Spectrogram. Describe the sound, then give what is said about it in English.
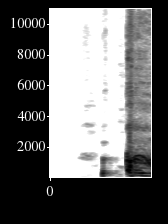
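A person coughs: a short throaty burst, then a louder, harsher cough lasting about a third of a second, with no talking. “Sorry, I'm going to cough a lot now, apparently.”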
